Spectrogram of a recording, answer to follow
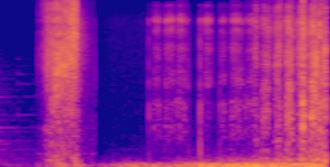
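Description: Logo-animation sound effect: a short whoosh about a third of a second in, then a scratchy scraping in rapid strokes that grows louder over a low rumble.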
